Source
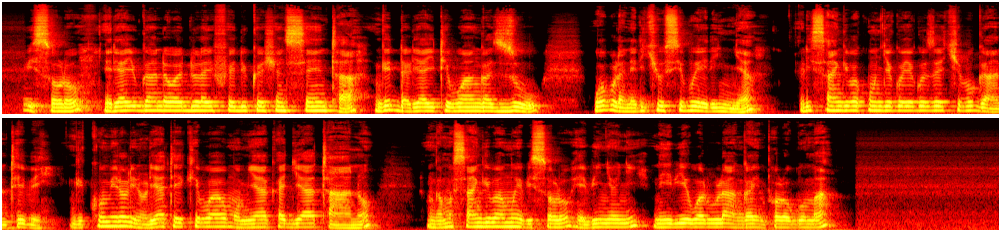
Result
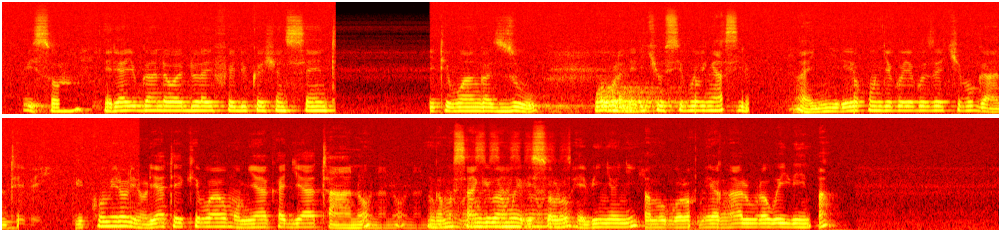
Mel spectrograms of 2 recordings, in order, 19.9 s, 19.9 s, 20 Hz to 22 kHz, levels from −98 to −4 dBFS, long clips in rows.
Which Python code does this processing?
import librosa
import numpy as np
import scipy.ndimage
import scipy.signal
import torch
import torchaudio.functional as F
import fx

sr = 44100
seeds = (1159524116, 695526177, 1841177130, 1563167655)

y = fx.spec_erase(x, sr, start_s=0.58, length_s=0.33, low_hz=220.0, high_hz=1100.0)
y = fx.reverb_throw(y, sr, start_s=5.35, length_s=0.67, rt60_s=2.2, drr_db=-6.5)
y = fx.highpass(y, sr, hz=940.0, slope=12, at=(10.14, 10.72))
y = fx.noise_floor_step(y, sr, seeds[0], at_s=11.35, before_db=-41, after_db=-51, tilt_db=0.0)
y = fx.reverse_delay_fb(y, sr, ms=175, feedback_pct=70, wet_db=-9.5, at=(13.43, 15.66))
y = fx.edit(y, sr, fx.room_tone_fill(start_s=3.34, length_s=0.95),
    fx.reverse_span(start_s=6.94, length_s=1.59),
    fx.reverse_span(start_s=16.41, length_s=1.74), tone=tone)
